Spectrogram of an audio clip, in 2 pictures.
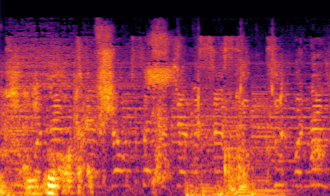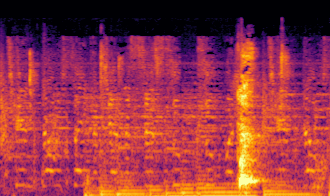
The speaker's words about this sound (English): Is that a hiccup?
